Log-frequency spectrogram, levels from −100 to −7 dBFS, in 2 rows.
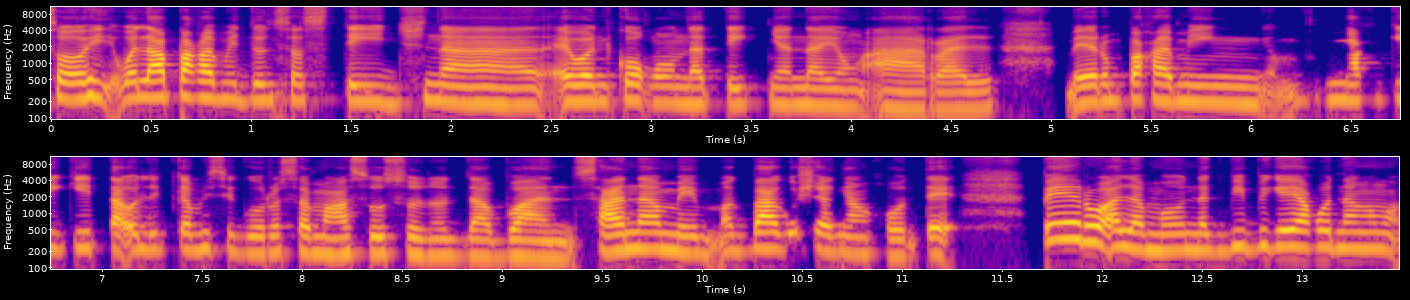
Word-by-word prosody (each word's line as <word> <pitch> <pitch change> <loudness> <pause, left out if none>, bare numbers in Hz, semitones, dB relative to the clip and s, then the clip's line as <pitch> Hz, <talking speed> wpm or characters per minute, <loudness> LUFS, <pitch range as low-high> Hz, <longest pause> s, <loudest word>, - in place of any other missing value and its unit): So, 220 -2 +4
wala 235 -1 +5
pa 245 - +8
kami 220 -1 -5
dun 210 +1 -5
sa 210 - -6
stage 200 -2 -6
na, 185 -3 +1
ewan 200 0 +3
ko 210 0 0
kung 190 -1 -5
na-take 180 0 -4
niya 180 - -4
na 175 -1 -2
'yung 165 -1 -7
aral. 150 -1 -2 0.3
Meron 200 +2 +1
pa 215 - +4
kaming 195 -3 -2 0.3
magkikita 215 +2 -2
ulit 215 0 -4
kami 215 0 -3
siguro 190 -2 -6
sa 190 0 -1
mga 175 -1 +1
susunod 180 -3 -4
na 165 -1 -1
buwan, 155 -2 0
sana 215 +3 +4
may 195 -3 -2
magbago 220 +4 +2
siya 210 -2 -1
ng 185 -2 -7
konti. 270 +12 -2 0.4
Pero 325 -2 +6
alam 230 -3 +4
mo, 205 0 -3
nagbibigay 235 +4 -1
ako 245 +1 -1
ng 225 0 -3
200 Hz, 180 wpm, -23 LUFS, 180-220 Hz, 0.4 s, pa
